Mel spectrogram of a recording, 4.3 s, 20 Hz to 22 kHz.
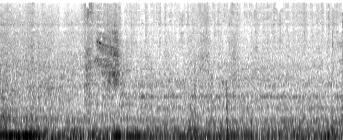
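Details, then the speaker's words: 1970 Chevelle, cold running: lumpy uneven idle with a wavering low beat before smoothing out; engine needs a tune-up and shakes like mad when cold, with badly worn engine mounts letting it rock. "it's definitely in need of a tune-up that's for sure [Music] there you go she smoothed out when this thing cold starts it shakes like mad"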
